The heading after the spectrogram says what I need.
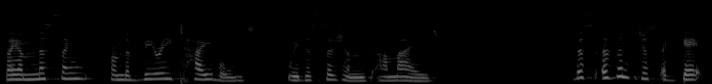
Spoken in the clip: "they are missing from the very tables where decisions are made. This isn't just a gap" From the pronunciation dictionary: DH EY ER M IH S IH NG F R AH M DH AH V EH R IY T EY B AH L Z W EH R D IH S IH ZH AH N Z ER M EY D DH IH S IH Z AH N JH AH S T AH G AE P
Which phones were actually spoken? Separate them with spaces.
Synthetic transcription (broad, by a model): DH EY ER M IH S IH NG F R AH M DH AH V EH R IY T EY B AH L Z W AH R D IH S IH ZH AH N Z ER M EY D DH IH S IH Z AH N JH AH S T AH G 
